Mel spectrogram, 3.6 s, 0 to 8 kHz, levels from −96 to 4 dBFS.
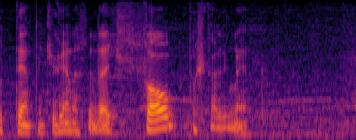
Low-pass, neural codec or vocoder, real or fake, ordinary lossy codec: none; codec, 16 kHz, 16 kbps, FreqCodec, larger model; fake; none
